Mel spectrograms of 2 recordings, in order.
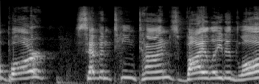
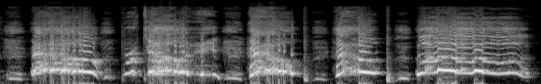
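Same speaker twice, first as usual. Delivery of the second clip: high, loud hammed-up cry for help; fake victim cry; 13 semitones higher, 7 dB louder, much slower than usual. Mocking a protester playing victim, hammed-up shriek. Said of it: "that same girl ... goes".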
